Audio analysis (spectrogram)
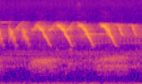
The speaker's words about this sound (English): Watch me puff out my throat like a great white bubble as I whistle my drit, drit.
